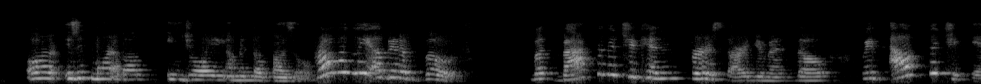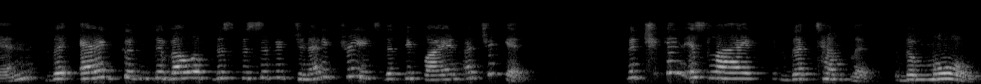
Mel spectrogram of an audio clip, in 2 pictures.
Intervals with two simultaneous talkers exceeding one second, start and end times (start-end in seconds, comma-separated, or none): none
